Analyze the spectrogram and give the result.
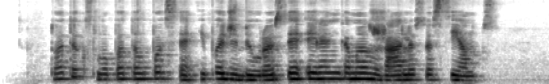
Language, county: Lithuanian, Panevėžys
